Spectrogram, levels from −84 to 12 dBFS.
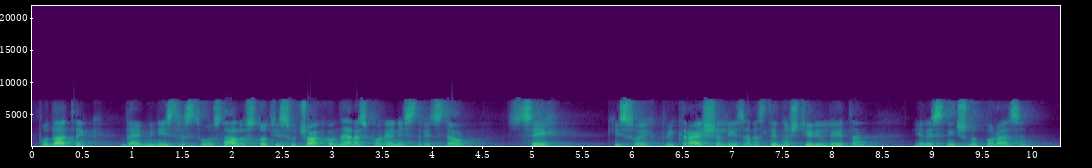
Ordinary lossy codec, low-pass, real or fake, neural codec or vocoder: AAC, 32 kbps; 7.2 kHz; fake; codec, 16 kHz, about 1 kbps, DyCAST, with the encoder's durations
